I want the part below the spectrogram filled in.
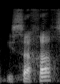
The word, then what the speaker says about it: Issachar: Vous savez qu'il y a deux signes dans Issachar. Un qu'on prononce, un qu'on prononce pas.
